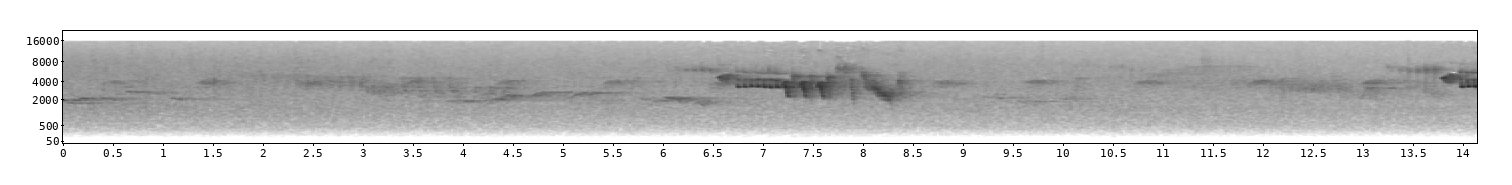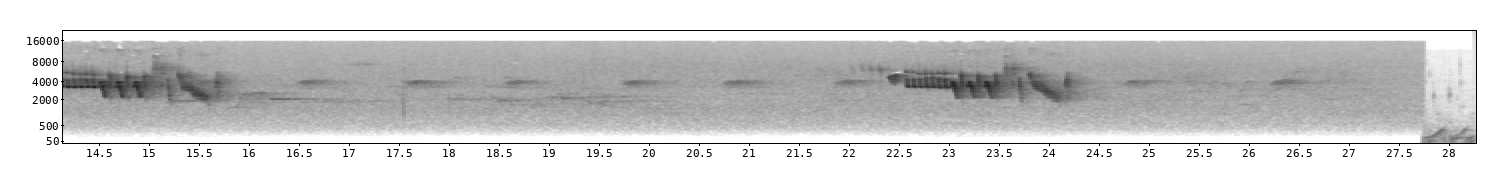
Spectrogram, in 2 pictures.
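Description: Songbird singing over a steady outdoor background hiss: three loud, rapid trilled phrases about eight seconds apart, with a soft chirp repeating steadily between them. It cuts off abruptly near the end.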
